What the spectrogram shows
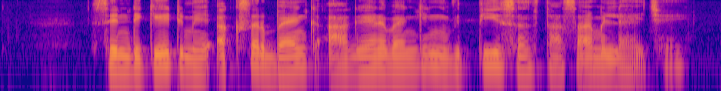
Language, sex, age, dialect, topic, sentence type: Maithili, male, 41-45, Eastern / Thethi, banking, statement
